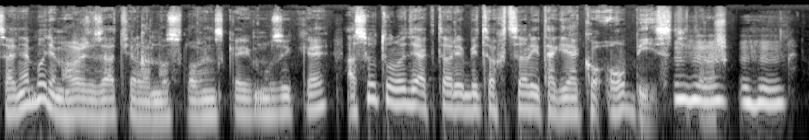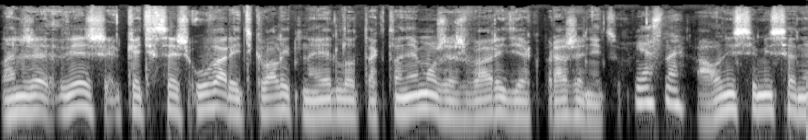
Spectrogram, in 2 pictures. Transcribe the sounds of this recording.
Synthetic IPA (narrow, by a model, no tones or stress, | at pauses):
saɲɛbuɟɛmɦɔɾiɟzacɪalɛnɔslɔʋɛnskɛjmuzikɛasuːt̪uluɟɪakt̪ɔɾiːbit̪ɔxt͡sɛlit̪aɡɛakɔʔɔbḭːsctɾɔʃkulɛnʒɛʋɪɛʃkɛcxt͡sɛʒuʋaɾickʋalit̪nɛjɛd̪lɔt̪akt̪ɔɲɛmʊɔʒɛʒʋaɾiɟakpɾaʒɛɲit͡su̥jasnɛaɔɲisimisɪaɲ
